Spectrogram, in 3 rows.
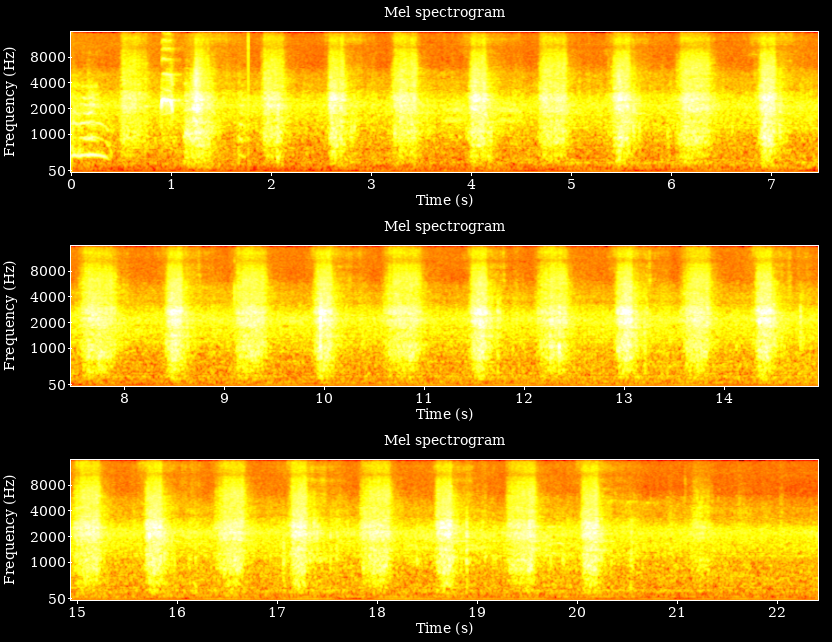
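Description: Hand-cranked toka chaff cutter: its flywheel blades slice through fresh jowar (sorghum) fodder stalks, one sharp swishing chop about every three-quarters of a second. The chops stop about 20 s in.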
